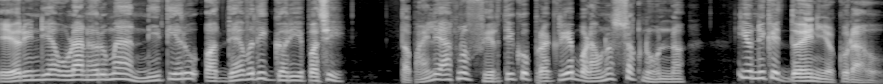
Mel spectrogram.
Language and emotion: Nepali, sad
